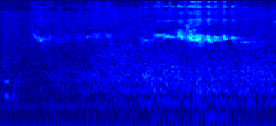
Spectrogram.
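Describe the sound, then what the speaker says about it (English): A pet bird chirping on a rooftop, faint and distant: a thin high tweet early on, then a brighter run of quick chirps in the second half over quiet room tone. "Blasted bird."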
